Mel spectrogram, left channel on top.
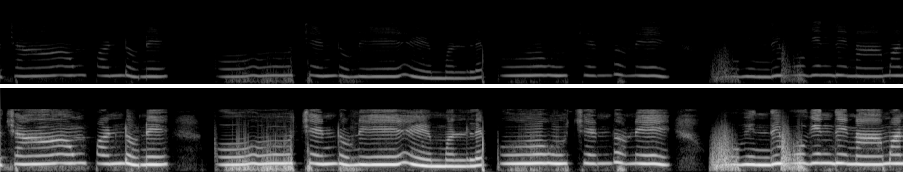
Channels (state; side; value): quieter; left; 30.8 dB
